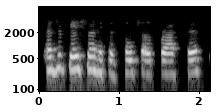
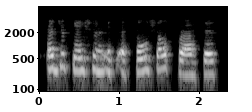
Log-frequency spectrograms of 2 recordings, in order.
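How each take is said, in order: Both takes have the same delivery.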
